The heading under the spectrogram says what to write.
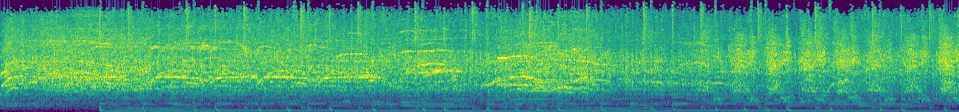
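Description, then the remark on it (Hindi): A loud audience cheers, whoops and shouts continuously to welcome YouTuber CarryMinati as a guest, over a pounding, steady bass beat, with scattered claps and high excited yells rising throughout. “आज जो हमारे गेस्ट हैं वो सिर्फ इंडिया के नहीं बल्कि पूरे एशिया के नंबर वन यूट्यूबर हैं please gave energetic and welcome to carry Minati”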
